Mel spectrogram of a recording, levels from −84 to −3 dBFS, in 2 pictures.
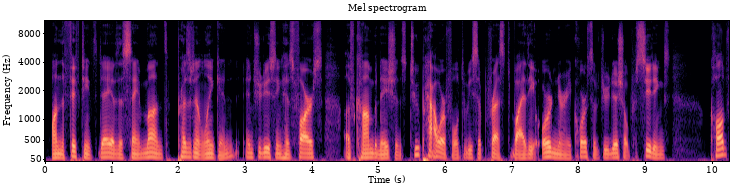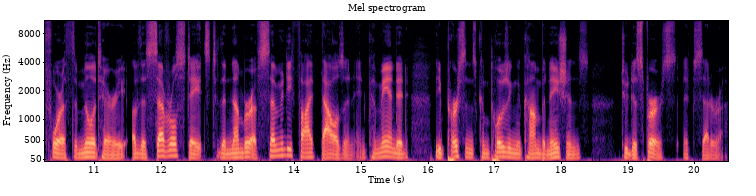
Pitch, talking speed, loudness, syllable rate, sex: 95 Hz, 150 wpm, -22 LUFS, 5.3 syllables/s, male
